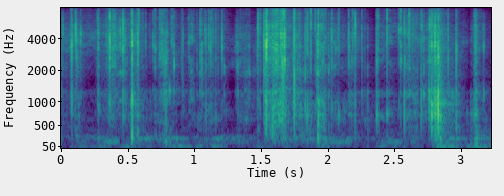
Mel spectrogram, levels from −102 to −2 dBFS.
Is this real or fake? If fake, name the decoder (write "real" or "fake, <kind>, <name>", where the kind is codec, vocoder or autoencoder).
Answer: fake, codec, DAC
